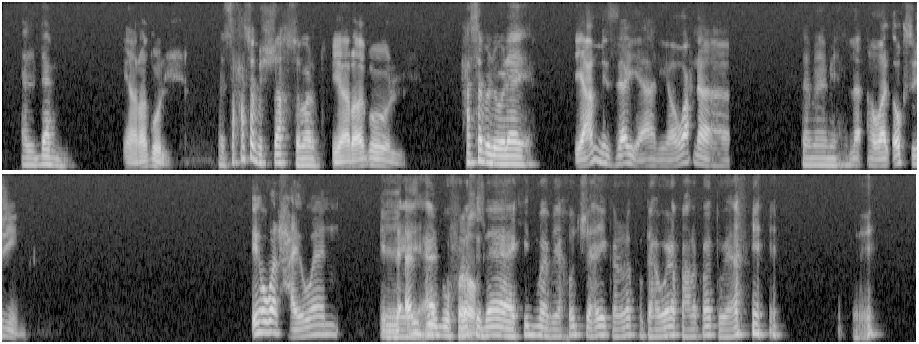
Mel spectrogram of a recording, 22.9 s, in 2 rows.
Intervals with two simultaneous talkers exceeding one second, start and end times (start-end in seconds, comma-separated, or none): 16.2-17.4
